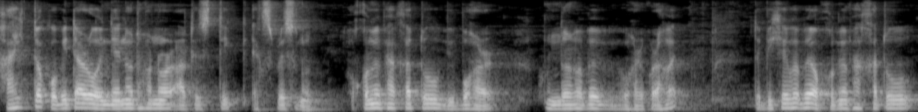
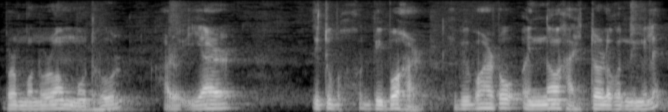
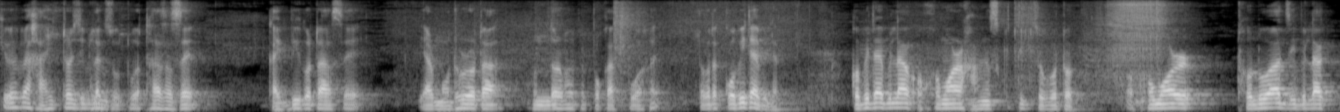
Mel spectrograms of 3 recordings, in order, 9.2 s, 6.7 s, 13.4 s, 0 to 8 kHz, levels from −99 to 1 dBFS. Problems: background sounds at intervals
